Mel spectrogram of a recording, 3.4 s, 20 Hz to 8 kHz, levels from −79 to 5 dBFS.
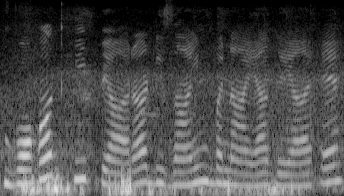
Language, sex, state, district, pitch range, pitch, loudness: Hindi, female, Punjab, Fazilka, 175-220 Hz, 195 Hz, -18 LUFS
